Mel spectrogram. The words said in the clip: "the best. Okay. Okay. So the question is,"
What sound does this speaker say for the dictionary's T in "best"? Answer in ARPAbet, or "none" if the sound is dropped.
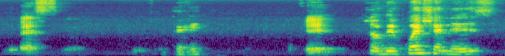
none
